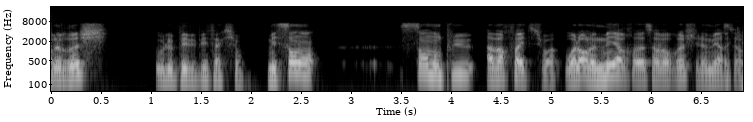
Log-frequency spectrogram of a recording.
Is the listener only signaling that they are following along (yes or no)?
no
